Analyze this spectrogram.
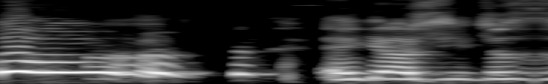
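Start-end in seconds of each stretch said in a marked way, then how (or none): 0.0-0.7 high shrieking ooh; a loud frightened cry, retold; retold scream. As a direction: imitate her terrified shriek. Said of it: "And she goes".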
